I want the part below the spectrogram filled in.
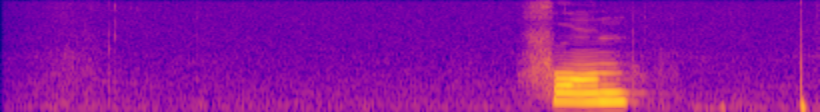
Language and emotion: Russian, neutral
